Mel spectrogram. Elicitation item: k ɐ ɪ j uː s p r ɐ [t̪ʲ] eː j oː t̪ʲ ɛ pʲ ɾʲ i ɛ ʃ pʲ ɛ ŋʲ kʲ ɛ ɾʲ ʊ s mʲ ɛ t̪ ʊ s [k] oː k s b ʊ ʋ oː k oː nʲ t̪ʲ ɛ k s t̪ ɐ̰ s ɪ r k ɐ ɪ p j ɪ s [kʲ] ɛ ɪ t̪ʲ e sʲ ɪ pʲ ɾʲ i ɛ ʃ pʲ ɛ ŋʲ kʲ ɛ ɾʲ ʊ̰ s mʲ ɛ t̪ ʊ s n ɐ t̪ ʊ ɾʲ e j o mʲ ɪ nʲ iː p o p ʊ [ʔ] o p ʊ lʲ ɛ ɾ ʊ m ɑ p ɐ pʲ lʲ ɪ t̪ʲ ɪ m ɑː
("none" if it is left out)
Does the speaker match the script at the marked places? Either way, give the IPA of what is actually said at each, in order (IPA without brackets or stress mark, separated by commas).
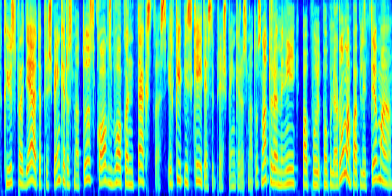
d̪ʲ, k, kʲ, p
